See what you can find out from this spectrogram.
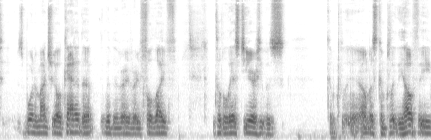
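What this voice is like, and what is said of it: Hoarse voice. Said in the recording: “my voice is a little bit hoarse, more than a little bit hoarse.”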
